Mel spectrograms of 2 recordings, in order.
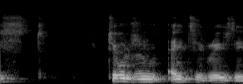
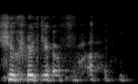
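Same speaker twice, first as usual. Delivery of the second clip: laughing; 9 semitones higher, 4 dB louder than usual. Real, not acted. Punchline through laughter.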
